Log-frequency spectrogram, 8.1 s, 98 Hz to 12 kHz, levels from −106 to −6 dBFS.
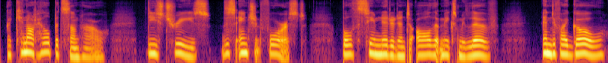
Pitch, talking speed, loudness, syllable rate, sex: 190 Hz, 170 wpm, -18 LUFS, 5.2 syllables/s, female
